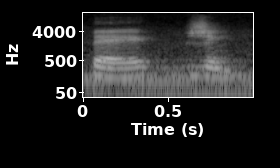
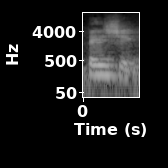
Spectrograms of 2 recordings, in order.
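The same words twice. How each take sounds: First: The first syllable dips and bounces in pitch. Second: The first syllable stays flat without a dip. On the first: "there's a bit of a bounce to the be, because it's the E is like, it's got the third tone" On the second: "no one's going to fault you if you say just Beijing"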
